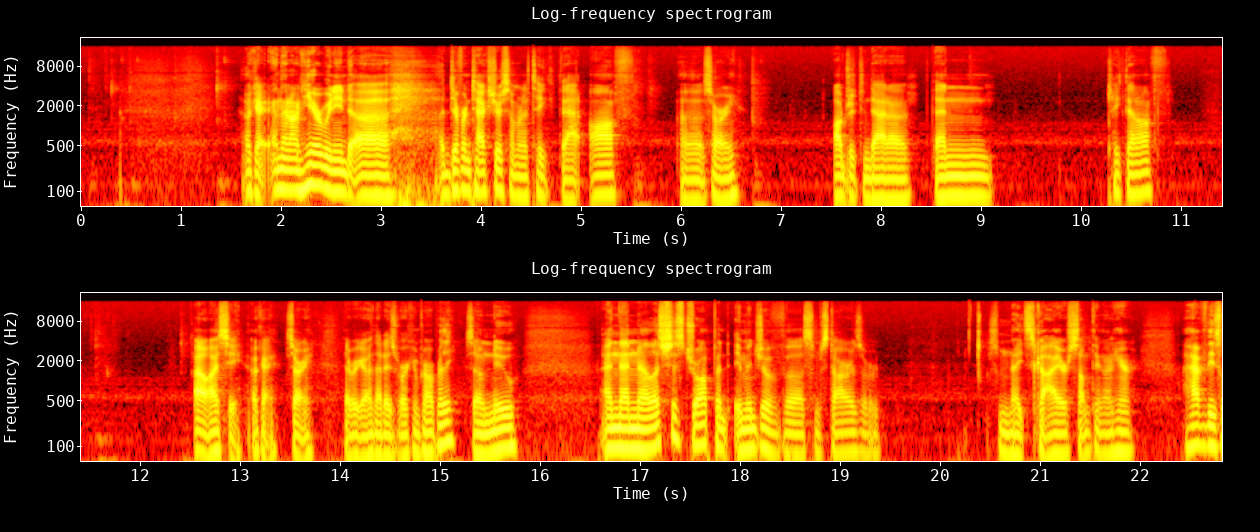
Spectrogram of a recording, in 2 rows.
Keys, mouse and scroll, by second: 0.2 g, 1.2 u, 1.3 y, 2.5 click, 5.5 ctrl+z, 6.6 q, 8.9 click, 11.5 g, 12.3 Escape, 13.1 s, 14.9 click, 15.4 click, 16.2 click, 16.7 click.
